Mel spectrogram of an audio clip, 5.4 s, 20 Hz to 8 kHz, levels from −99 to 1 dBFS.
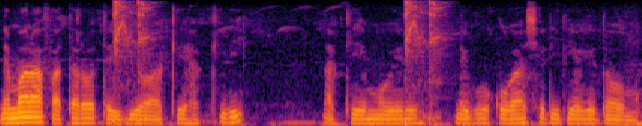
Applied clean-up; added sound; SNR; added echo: none; Thump, thud; 11 dB; none.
